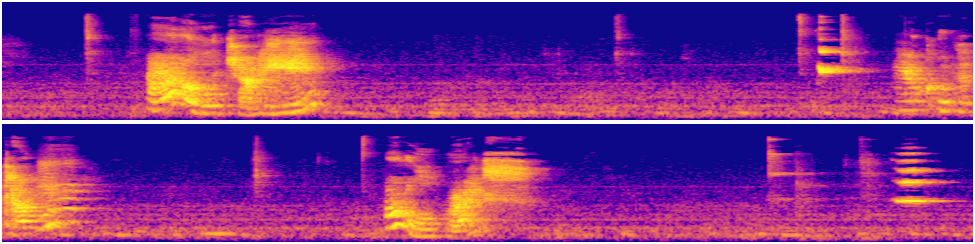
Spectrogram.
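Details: African grey parrot talking indoors: three short, speech-like phrases separated by quiet pauses, with brief high chirps near the end.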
